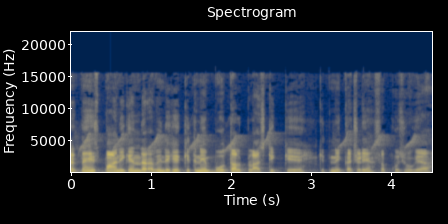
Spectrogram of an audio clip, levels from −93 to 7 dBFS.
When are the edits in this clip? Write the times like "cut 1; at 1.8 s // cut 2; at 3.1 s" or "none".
none

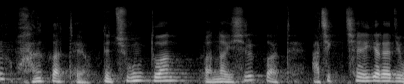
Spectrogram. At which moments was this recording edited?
none

